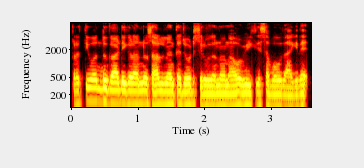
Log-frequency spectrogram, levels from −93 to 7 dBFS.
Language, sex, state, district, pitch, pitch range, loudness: Kannada, male, Karnataka, Koppal, 115 Hz, 110-120 Hz, -14 LUFS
